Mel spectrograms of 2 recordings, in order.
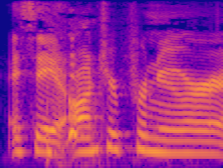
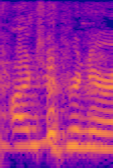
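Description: First: Entrepreneur with a long drawn last syllable; own mispronunciation. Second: Entrepreneur, end ending in -nor; own mispronunciation. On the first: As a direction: show how you mangle entrepreneur. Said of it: "here's how I say this word". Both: Shown as a demonstration.

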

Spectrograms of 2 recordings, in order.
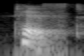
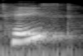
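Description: First: "টেস্ট" as "tehst", lower; short e vowel. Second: "টেস্ট" as "tayst", rising; long ei vowel. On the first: Teacher summing up the difference, "টেস্ট" as a lower "tehst". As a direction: say "টেস্ট" like "test", short "eh", pitched down. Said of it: "এখানে এ". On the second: Teacher summing up the difference, "টেস্ট" as a rising "tayst". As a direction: say "টেস্ট" like "taste", with the "ey" glide. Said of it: "এখানে এই". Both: Shown as a demonstration.

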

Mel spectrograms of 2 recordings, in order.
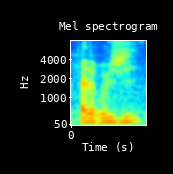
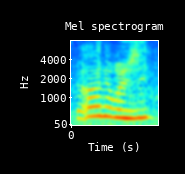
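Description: First: Said in the usual way. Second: High-pitched delighted squeal; gushing squeal. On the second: Real, not acted. Player gushing as the game character blushes, delighted squeal.

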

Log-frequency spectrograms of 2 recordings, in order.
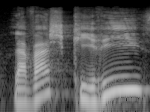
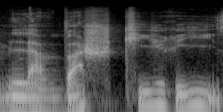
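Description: First: Higher, drawn-out surprise on "La vache qui rit" with rising "rit"; astonished. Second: The narrator nodding along, dry and unhurried; knowing nod. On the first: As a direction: say "La vache qui rit" slowly, as if struck by the likeness. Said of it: "sagt es erstaunt". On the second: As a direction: savour "La vache qui rit" slowly and approvingly. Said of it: "sage ich nickend". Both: A narrator's reading.

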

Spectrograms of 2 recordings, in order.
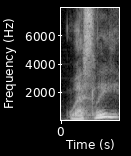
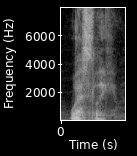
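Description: First: High, rising WESLEY; questioning. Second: Soft, falling statement of a name; quiet answer. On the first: Heroine feigns not knowing her caller, high questioning. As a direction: say WESLEY as a puzzled question, pitched up. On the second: Farm boy names himself at the door, quietly. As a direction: answer softly, without asking. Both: Acted.

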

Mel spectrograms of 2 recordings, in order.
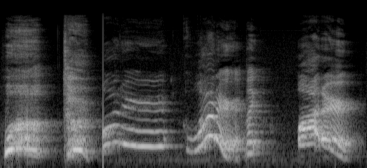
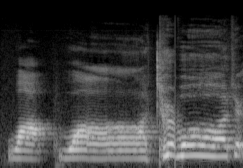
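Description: First: Water said high with a hard T; high, clipped water over and over; mock American water. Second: Water slowed, the T dropped; slow British water. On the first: Drilling viewers on saying water. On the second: Teaching the word water slowly. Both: Shown as a demonstration. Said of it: "Say it with me".

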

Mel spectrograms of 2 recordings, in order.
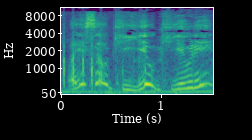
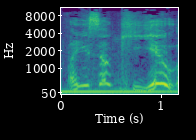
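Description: First: High cooing pet voice. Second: High, slow cooing. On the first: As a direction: coo sweetly at the puppy. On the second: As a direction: stretch it out cooing at a puppy. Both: Real, not acted. Baby talk to dogs.

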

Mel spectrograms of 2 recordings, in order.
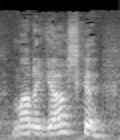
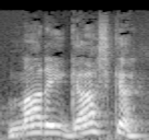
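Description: Both takes have the same delivery.

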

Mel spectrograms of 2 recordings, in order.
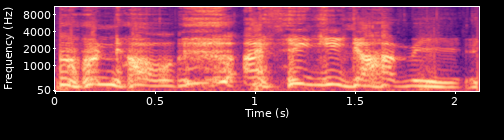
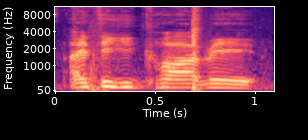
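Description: First: Giggling through the words, high; laughing in disbelief. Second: Said in the usual way. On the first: Real, not acted. Laughing as he's caught.

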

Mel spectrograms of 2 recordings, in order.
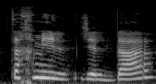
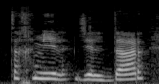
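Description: Both takes have the same delivery.

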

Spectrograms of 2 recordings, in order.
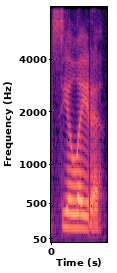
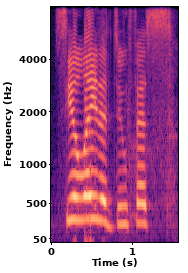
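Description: First: Said in the usual way. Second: Higher, louder jeering send-off; mocking goodbye. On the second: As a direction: toss it out loud and high as an insult.

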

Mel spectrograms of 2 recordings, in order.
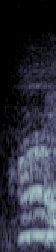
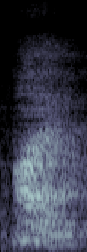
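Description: First: Much higher, louder bright greeting; cheery woman. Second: Said in the usual way. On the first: Retold or imitated. Mother greeting teacher at parent night, high and cheery. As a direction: chirp a sunny hello. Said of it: "woman sticks her head in your classroom and goes". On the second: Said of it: "And I go".

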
